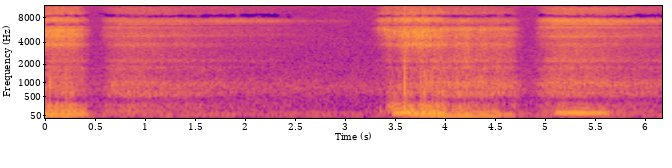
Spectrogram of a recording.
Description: Snore yourself to sleep listening to the crackling sounds of a deep sleep snore.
